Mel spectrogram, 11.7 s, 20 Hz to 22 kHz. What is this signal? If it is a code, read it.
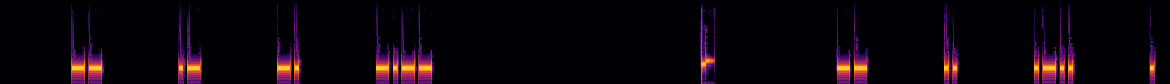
Morse code, heard as a keyed tone, about 27 wpm, spaced as for 10 wpm, 700 Hz. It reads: MANY MILE
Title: 6x Character Spacing - Top 300 Words - 28wpm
